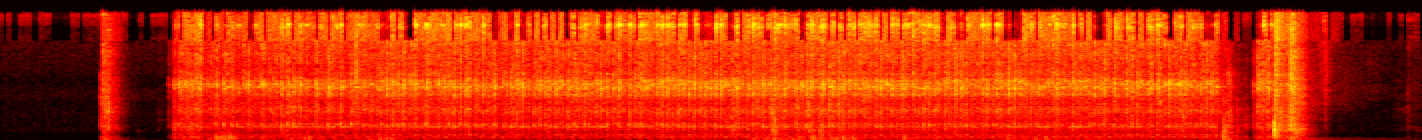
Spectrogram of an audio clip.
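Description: A sewing machine stitches a seam at presser-foot width on a bag lining, whirring steadily and close for about five seconds after a brief click, then stopping with a final clack.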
